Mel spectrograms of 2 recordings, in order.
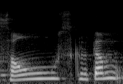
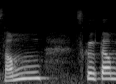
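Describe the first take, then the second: First: The nasal before the s falls between nasal types. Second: The nasal before the s is an m. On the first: This is how Maharashtra says it. "it's somewhere in between uh, different Anunasikas" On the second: This is how the south says it. "In the south it is Samskritam"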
